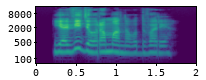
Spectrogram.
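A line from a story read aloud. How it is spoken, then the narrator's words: Calm. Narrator (Russian): произнес он так спокойно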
